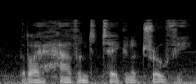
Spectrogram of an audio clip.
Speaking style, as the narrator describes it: said just above a murmur

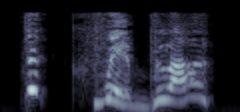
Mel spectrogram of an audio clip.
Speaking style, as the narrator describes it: she said, cackling

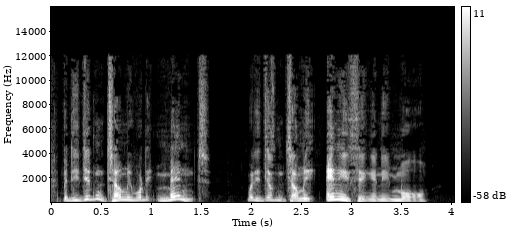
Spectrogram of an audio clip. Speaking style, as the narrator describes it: said Harry impatiently

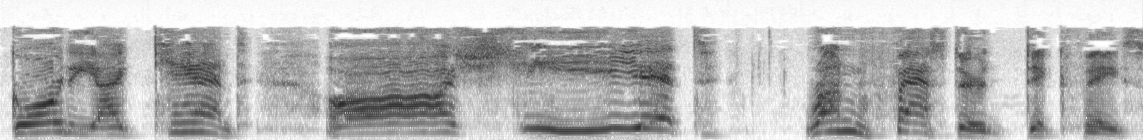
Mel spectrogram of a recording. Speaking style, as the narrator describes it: I bellowed

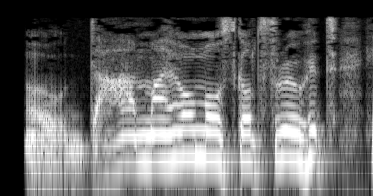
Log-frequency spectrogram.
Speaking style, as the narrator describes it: said, chuckling

